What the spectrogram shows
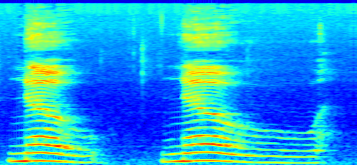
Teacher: By the time you finish saying the syllable, your mouth should be in an ooh position.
